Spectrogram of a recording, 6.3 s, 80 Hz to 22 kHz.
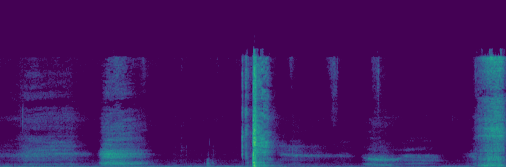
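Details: Sneeze attack on day 2 of a worsening cold: noisy breaths build to one explosive sneeze, followed by more breathing and sniffing.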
